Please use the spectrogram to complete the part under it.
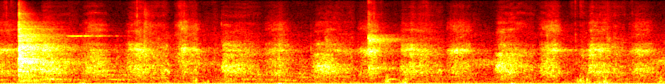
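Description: Footsteps climb hard stairs in a steady rhythm, echoing around a stairwell.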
